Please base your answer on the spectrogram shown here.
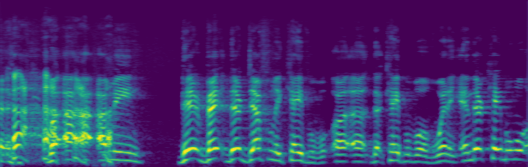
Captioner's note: laughter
